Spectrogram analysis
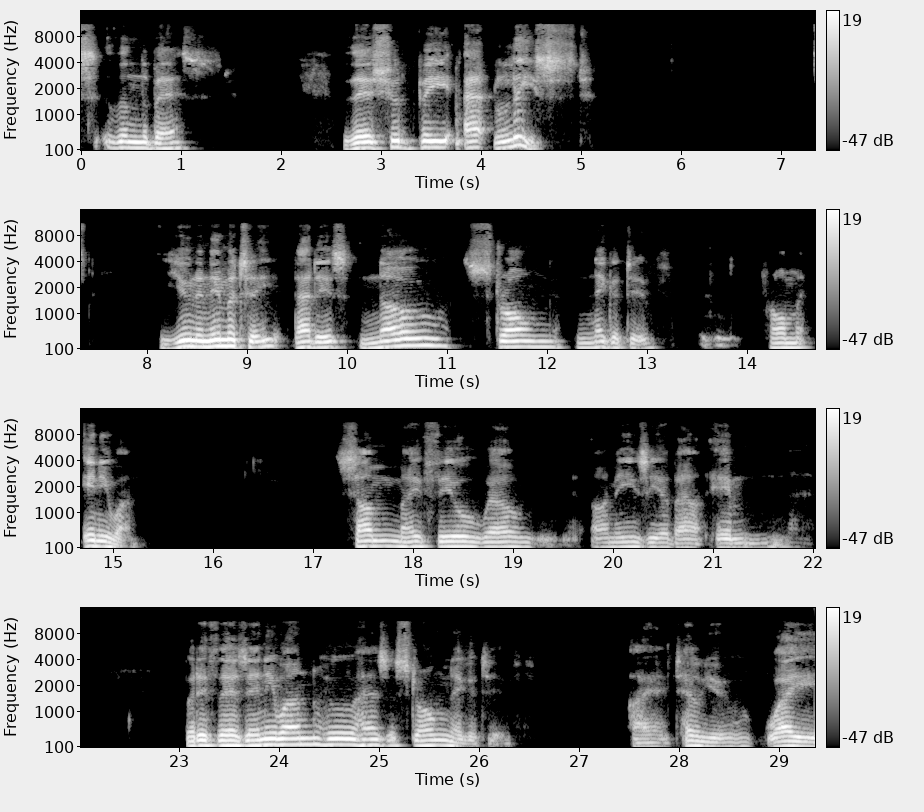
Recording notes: Q & A (Zoom). Teign Valley Sessions.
